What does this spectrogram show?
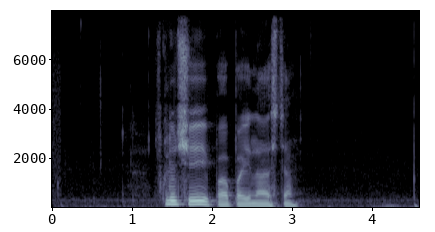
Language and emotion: Russian, neutral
